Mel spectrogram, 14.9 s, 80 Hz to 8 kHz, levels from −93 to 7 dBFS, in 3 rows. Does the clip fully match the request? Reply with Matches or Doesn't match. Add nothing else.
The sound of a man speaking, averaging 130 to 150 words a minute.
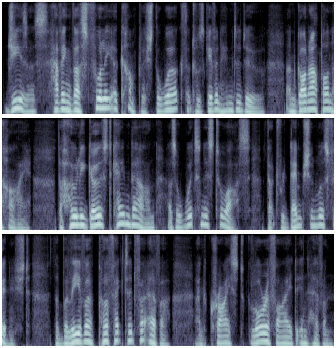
Doesn't match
